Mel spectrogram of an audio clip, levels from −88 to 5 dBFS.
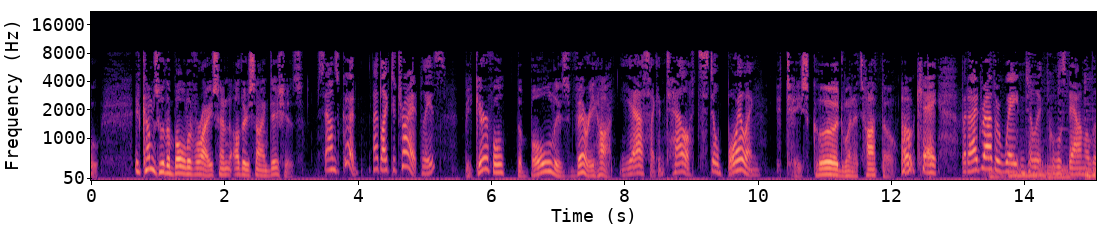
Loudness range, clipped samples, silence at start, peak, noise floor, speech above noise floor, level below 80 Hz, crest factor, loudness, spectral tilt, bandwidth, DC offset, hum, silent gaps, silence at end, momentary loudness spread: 4 LU; under 0.1%; 0 s; -2 dBFS; -44 dBFS; 23 dB; -48 dBFS; 20 dB; -22 LUFS; -5 dB/octave; 8.8 kHz; under 0.1%; none; none; 0 s; 14 LU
